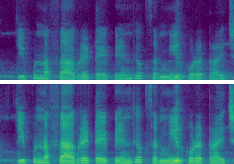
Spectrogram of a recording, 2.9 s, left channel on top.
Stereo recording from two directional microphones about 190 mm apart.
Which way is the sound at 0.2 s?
30° right (ahead or behind).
